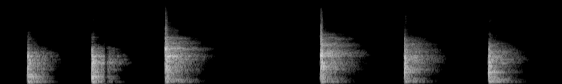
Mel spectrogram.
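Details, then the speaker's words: Simulated heart rhythm tapped out by a cardiologist explaining palpitations: a normal beat, then an early ectopic extra beat followed by a long compensatory pause almost twice the usual interval, briefly halving the effective heart rate. "now what happens with the next topic is you get boom boom and then because this extra beat has come from somewhere else your pacemaker has to wait for that Echo to die down and then it has to wait much longer so almost twice the time so you get this"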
